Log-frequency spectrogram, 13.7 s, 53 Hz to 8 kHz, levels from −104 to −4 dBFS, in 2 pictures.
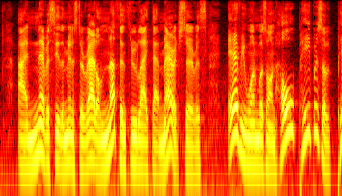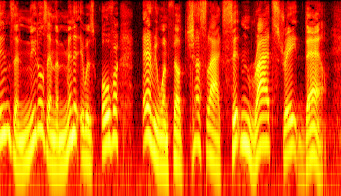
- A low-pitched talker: Yes, low, 130 Hz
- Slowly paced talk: No, average, 160 wpm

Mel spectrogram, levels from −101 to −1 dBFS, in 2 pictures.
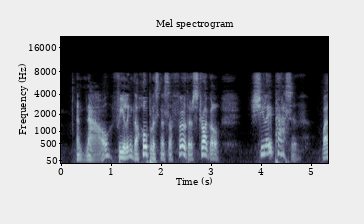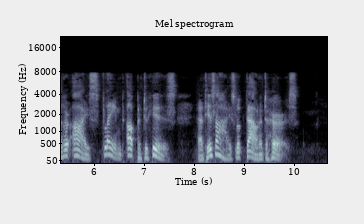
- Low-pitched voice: Yes, low, 130 Hz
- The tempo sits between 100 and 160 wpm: Yes, average, 140 wpm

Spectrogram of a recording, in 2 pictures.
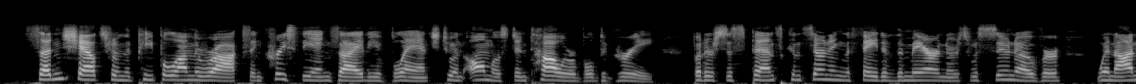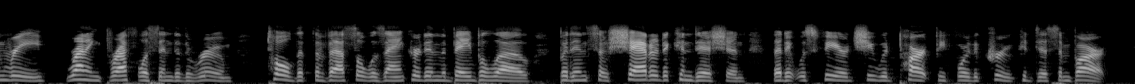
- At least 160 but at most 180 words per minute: Yes, average, 170 wpm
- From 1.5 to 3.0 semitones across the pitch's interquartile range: Yes, narrow, 2.5 semitones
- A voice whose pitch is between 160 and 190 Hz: Yes, medium, 185 Hz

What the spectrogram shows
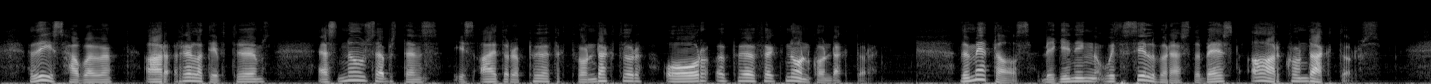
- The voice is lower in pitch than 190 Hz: Yes, low, 135 Hz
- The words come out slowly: Yes, slow, 115 wpm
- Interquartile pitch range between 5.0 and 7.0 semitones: Yes, average, 5.3 semitones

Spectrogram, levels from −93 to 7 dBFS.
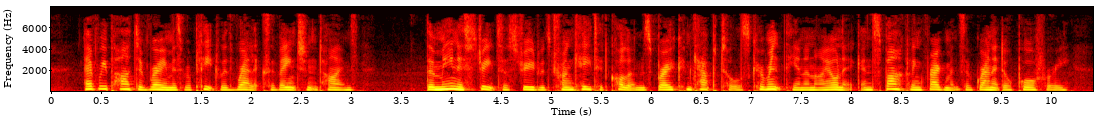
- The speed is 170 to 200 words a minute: Yes, average, 175 wpm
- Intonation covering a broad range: No, average, 2.9 semitones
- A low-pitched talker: No, high, 200 Hz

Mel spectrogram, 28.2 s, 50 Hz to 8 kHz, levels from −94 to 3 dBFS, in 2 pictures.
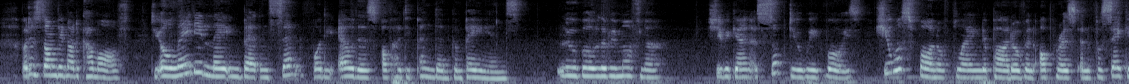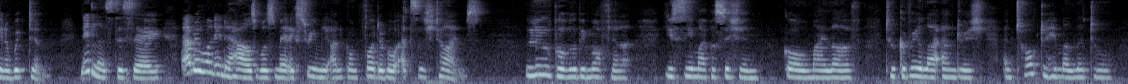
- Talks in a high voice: Yes, high, 225 Hz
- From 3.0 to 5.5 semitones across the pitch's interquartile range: No, narrow, 2.6 semitones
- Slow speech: No, average, 165 wpm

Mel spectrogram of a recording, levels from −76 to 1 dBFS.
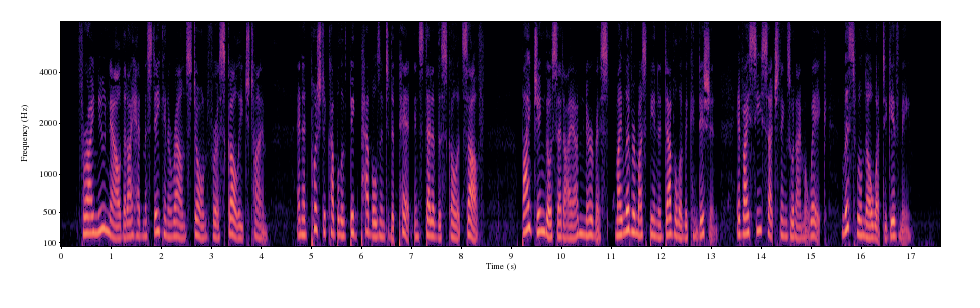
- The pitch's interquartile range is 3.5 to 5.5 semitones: Yes, average, 3.8 semitones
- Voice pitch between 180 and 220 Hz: Yes, high, 190 Hz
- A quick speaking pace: Yes, fast, 215 wpm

